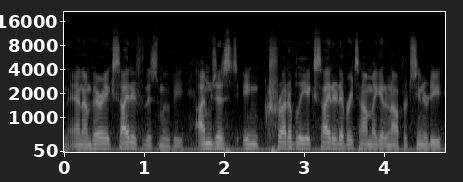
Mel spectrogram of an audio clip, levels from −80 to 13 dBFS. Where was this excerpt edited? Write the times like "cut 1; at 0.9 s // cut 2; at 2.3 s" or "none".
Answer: cut 1; at 1.6 s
